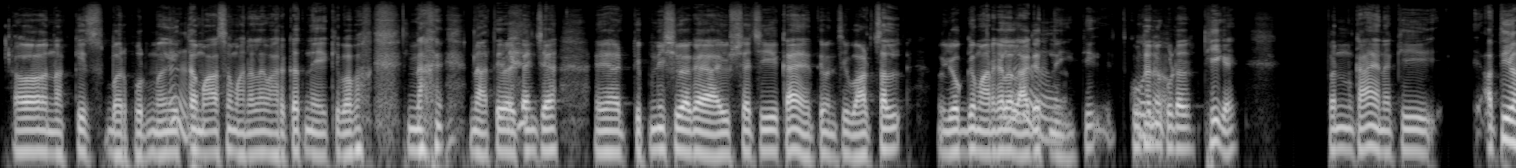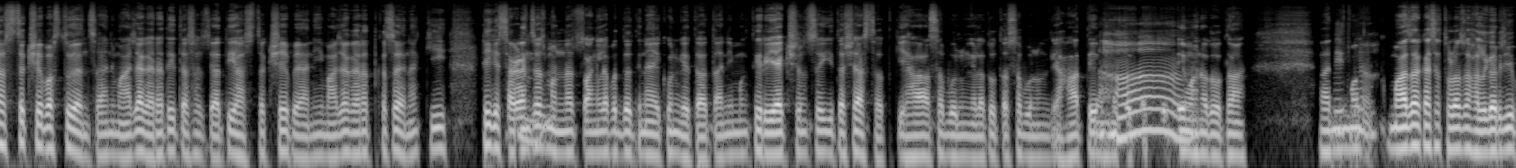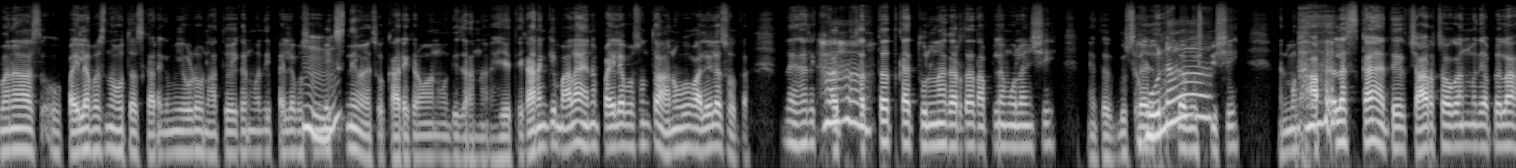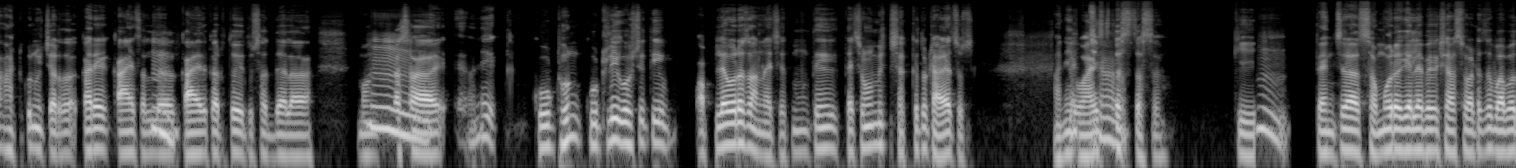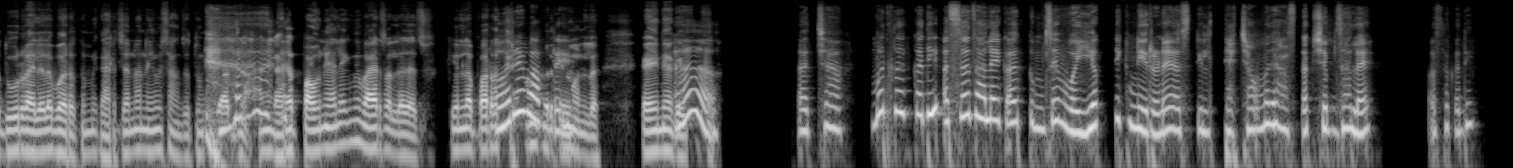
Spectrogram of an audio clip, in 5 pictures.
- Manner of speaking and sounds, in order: other background noise; chuckle; laughing while speaking: "न अ नातेवाईकांच्या"; chuckle; tapping; in English: "रिएक्शन्स"; unintelligible speech; chuckle; chuckle
- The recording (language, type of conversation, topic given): Marathi, podcast, नातेवाईकांच्या टिप्पण्यांना तुम्ही कसा सामना करता?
